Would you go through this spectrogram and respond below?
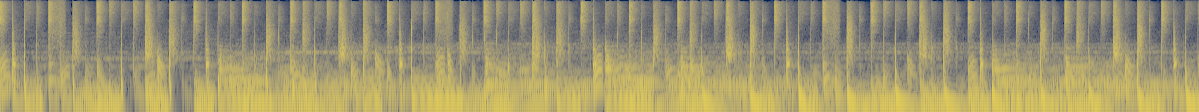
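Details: Pulsing electronic dance music with a steady thumping beat and dense synth layers fills all twelve seconds; no animal voice stands out.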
